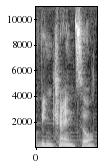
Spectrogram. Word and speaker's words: Vincenzo: Vediamo ora le parole che terminano in ENZ più una vocale finale. Anche in questo caso la E va pronunciata aperta. Quindi avremo Enzo, Vincenzo, Lorenzo, Senza, Lenza e così via.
